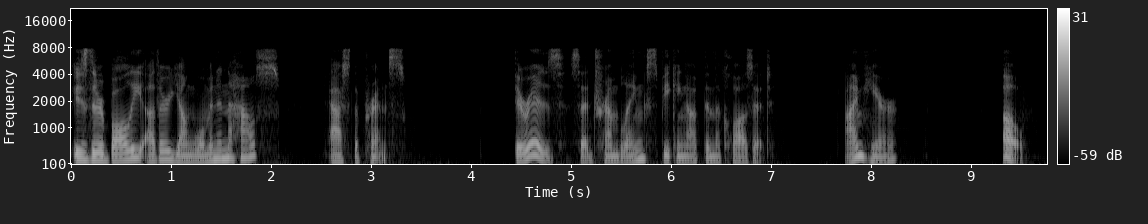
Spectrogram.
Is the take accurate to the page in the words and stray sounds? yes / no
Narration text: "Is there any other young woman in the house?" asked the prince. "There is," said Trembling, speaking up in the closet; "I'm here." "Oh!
no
